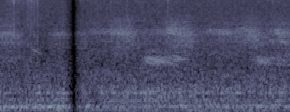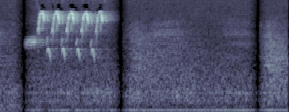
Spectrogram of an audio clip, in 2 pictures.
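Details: Chestnut-backed chickadee excavating a nest cavity in a dogwood tree gives one brief burst of five or six rapid, very high, thin notes against steady background hiss and a low hum.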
